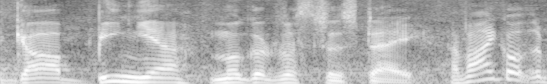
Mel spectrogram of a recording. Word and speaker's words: Muguruza: It's Muguruza. Yeah, he got it. He nailed it. Muguruza.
